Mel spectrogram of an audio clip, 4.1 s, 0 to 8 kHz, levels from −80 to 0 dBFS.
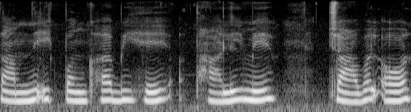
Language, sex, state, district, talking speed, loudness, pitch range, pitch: Hindi, female, Uttar Pradesh, Budaun, 160 wpm, -12 LUFS, 200-225 Hz, 215 Hz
